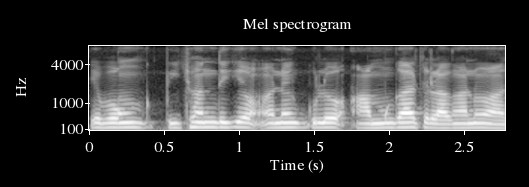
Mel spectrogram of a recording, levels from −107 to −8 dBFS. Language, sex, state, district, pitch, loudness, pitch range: Bengali, male, West Bengal, Paschim Medinipur, 160 Hz, -15 LUFS, 150-165 Hz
